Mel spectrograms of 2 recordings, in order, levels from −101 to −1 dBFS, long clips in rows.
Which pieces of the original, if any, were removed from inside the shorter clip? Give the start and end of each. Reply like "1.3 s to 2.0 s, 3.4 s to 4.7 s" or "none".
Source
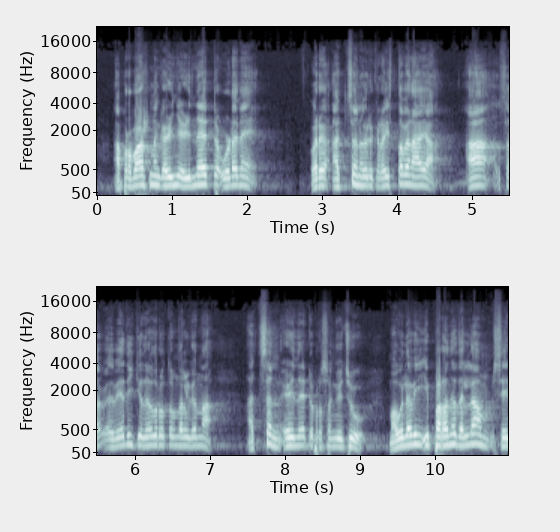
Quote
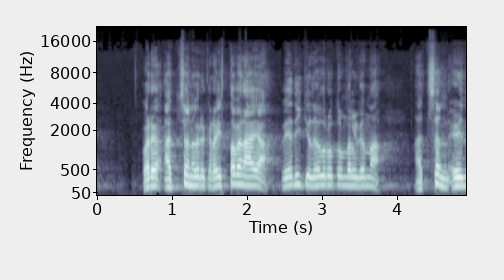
4.7 s to 5.7 s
